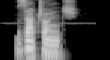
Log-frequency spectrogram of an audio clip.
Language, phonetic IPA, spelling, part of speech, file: Polish, [ˈzat͡ʃɔ̃ɲt͡ɕ], zacząć, verb, Pl-zacząć.ogg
